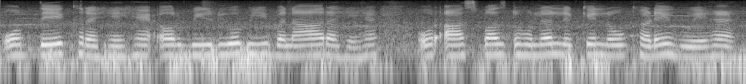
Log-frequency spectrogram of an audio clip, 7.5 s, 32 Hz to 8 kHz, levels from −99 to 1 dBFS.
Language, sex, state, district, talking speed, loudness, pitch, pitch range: Hindi, male, Chandigarh, Chandigarh, 150 wpm, -16 LUFS, 205 Hz, 185-215 Hz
